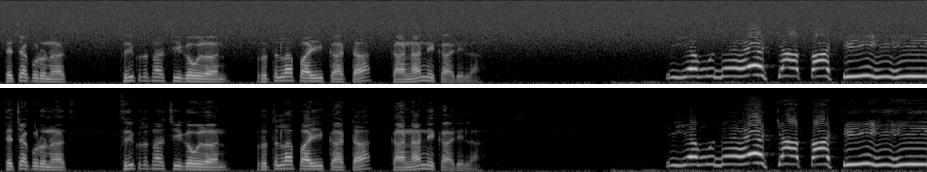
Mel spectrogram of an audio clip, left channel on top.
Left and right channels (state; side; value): noise; left; hiss, 6 dB below the sound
